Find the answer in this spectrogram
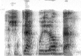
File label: "xitlajkuiloka", Náhuatl; escriban; write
